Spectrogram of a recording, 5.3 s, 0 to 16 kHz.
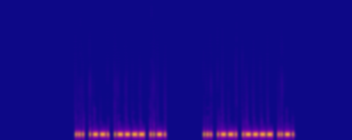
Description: Morse code, heard as a keyed tone, about 43 wpm, 700 Hz. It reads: SP1F SP1F
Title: DXCC-100 Call Signs - 4 Characters - Repeated 2x - 45wpm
